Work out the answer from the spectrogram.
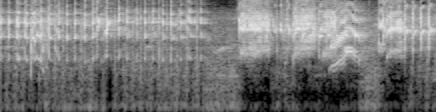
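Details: Lovebirds chatter in rapid, buzzy, high-pitched pulses, broken by a short pause, then a dense burst of squeaky calls with one descending whistled note before the pulsing chatter resumes.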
